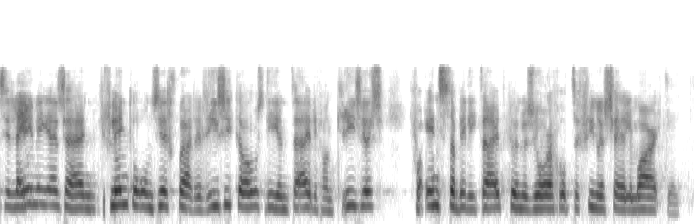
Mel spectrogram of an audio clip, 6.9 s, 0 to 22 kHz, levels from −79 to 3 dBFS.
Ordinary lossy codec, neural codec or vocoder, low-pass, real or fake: none; codec, 24 kHz, 1.5 kbps, HILCodec; 7.2 kHz; fake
